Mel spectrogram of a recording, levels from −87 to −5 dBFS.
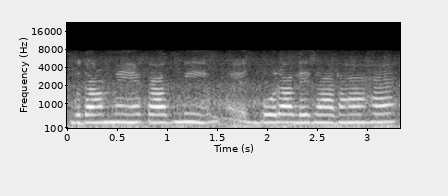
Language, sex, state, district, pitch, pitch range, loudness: Hindi, female, Bihar, West Champaran, 295 Hz, 290-305 Hz, -13 LUFS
